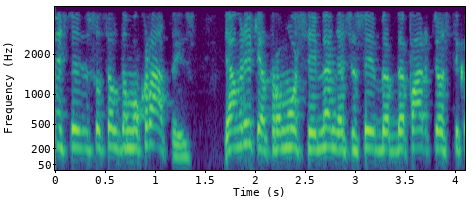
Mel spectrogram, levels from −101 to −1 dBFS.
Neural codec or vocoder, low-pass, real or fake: none; 3.6 kHz; real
